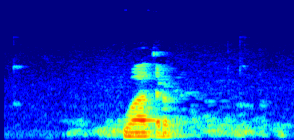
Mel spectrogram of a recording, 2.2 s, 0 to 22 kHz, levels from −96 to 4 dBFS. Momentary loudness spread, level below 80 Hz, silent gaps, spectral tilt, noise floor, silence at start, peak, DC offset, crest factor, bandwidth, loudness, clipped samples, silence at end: 26 LU; -66 dBFS; none; -11 dB/octave; -57 dBFS; 0.85 s; -2 dBFS; under 0.1%; 22 dB; 5 kHz; -20 LUFS; under 0.1%; 0.4 s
